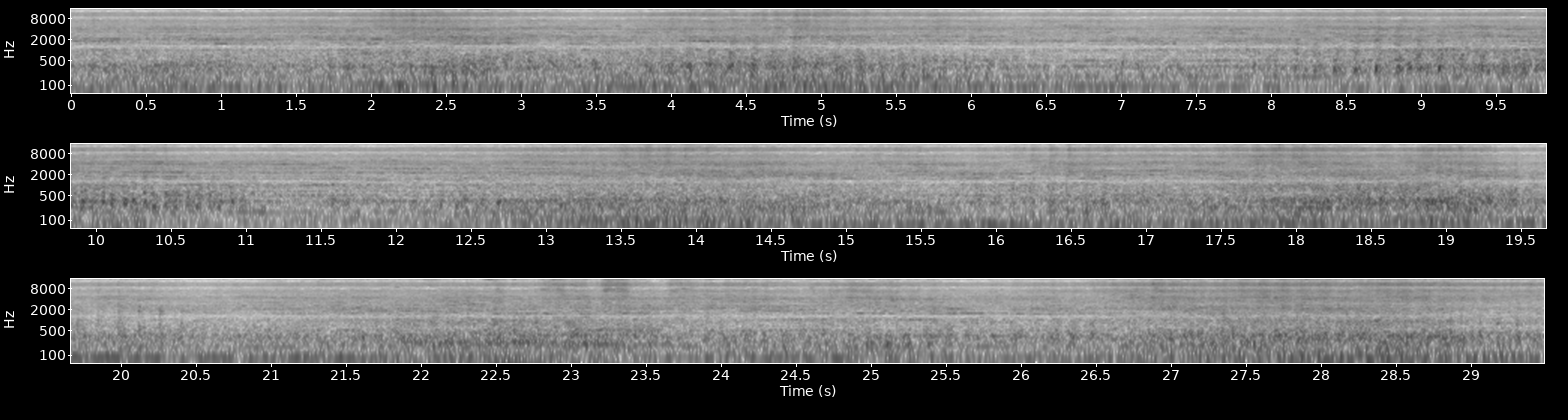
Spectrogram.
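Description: Freight train cars rolling past close by: a steady rumble and rattle of steel wheels on rail that swells and eases as cars go by.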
